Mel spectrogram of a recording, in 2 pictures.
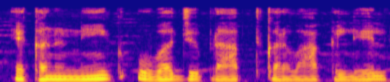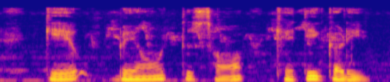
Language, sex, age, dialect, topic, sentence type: Maithili, male, 51-55, Southern/Standard, agriculture, question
